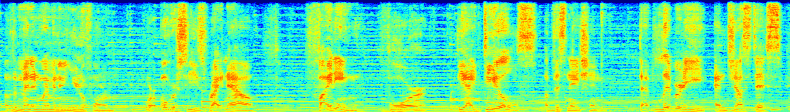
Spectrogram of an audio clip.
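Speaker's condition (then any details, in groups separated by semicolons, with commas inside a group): No condition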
